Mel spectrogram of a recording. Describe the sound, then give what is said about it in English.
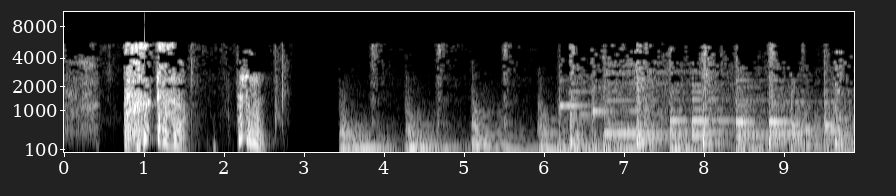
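Several rough throat-clearing coughs, close together and loud, break out in quick succession before a tonal musical passage with sustained chime-like notes takes over. “Sorry, I'm not sick. I have something in my throat.”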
